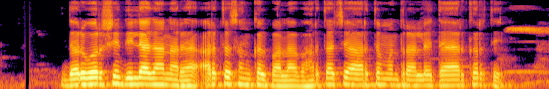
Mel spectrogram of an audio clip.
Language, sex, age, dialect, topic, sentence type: Marathi, male, 25-30, Northern Konkan, banking, statement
